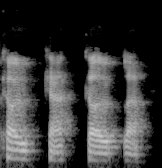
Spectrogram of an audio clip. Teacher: So co, ca, co, la. and you've got a long vowel and a short vowel followed by a long vowel and a short vowel. There's a rhythm to the name, which we're calling cadence, that just makes it a beautiful thing to say.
